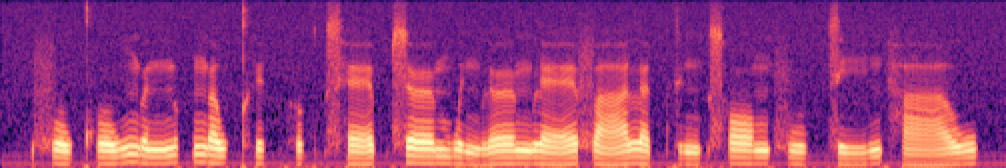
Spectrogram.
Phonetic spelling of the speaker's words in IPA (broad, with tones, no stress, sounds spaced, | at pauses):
f o˨˩ w kʰ o˨˥ w ŋ ɵ˨˧ n n̪ ʊ˥ k̚ ŋ ɐ˧ w kʰ ɪ˨ k̚ h ʊ˨ k̚ t͡sʰ ɛː˨˥ p̚ s œː˧ m w ɪ˨˩ ŋ l œː˧ ŋ l ɛː˨˥ f aː˨˥ l ɐ˧ t̚ k ɪ˨ ŋ t͡sʰ ɔː˧ ŋ f uː˨ k̚ s iː˨˥ ŋ h aː˨˥ w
